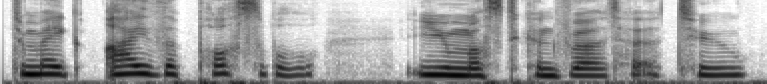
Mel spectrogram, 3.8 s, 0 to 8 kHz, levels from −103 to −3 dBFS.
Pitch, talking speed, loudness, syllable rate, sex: 230 Hz, 140 wpm, -16 LUFS, 4.2 syllables/s, female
